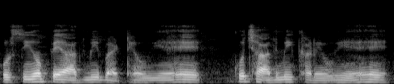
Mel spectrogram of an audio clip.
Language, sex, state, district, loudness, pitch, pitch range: Hindi, male, Uttar Pradesh, Lalitpur, -18 LUFS, 110 Hz, 100-115 Hz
